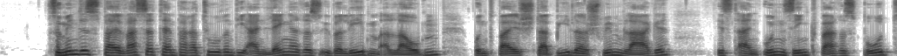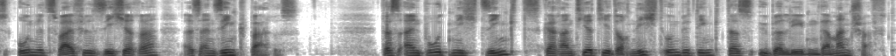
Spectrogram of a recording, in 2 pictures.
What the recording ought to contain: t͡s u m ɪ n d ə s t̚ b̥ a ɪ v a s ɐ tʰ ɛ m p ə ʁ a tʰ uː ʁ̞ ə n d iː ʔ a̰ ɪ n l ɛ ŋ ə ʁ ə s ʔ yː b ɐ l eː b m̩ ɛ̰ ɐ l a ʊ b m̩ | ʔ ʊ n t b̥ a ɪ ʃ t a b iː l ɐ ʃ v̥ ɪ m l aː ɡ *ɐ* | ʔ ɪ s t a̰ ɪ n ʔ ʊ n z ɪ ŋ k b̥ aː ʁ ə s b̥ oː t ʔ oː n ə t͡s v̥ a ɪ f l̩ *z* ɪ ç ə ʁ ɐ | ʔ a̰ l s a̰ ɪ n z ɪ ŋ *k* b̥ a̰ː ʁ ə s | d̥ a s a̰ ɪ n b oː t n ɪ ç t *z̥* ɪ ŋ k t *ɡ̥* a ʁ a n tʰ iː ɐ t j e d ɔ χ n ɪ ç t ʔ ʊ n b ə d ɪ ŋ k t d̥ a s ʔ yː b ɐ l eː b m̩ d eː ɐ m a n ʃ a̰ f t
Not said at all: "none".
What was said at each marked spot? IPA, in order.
ə, z, k, z̥, ɡ̥

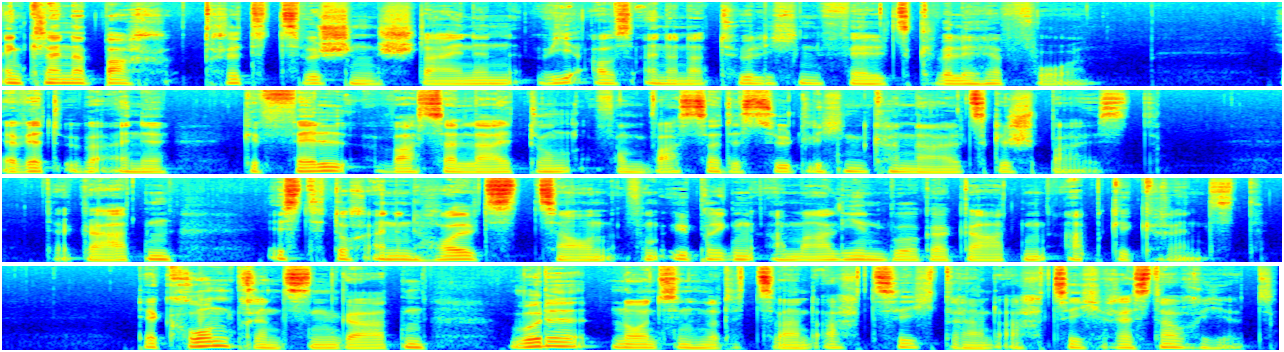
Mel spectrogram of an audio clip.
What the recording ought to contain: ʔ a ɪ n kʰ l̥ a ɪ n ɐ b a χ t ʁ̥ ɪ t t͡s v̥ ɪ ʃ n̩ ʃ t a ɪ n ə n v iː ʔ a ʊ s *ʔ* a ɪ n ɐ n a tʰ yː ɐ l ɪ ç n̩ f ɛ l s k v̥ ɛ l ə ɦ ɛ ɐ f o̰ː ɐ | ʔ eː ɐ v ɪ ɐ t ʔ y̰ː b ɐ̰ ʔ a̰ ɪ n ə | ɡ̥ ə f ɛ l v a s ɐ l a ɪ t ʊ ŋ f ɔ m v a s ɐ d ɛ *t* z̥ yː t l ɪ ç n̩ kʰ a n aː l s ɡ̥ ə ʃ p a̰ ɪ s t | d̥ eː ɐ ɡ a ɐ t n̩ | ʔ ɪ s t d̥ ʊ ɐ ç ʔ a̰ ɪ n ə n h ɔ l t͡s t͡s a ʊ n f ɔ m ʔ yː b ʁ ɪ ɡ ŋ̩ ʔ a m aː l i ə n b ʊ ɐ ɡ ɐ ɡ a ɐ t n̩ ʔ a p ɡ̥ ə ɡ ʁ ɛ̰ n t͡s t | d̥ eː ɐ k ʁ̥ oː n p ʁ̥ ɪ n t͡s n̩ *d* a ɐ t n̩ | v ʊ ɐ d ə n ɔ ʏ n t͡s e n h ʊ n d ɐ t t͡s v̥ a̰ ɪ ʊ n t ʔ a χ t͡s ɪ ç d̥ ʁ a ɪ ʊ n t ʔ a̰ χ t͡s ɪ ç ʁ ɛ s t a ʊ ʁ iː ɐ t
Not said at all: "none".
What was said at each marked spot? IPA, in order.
ʔ, s, ɡ

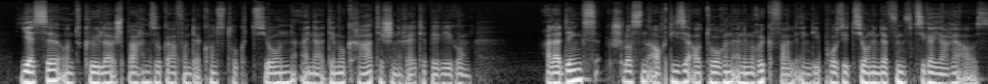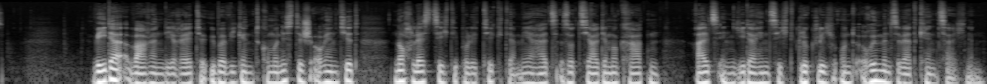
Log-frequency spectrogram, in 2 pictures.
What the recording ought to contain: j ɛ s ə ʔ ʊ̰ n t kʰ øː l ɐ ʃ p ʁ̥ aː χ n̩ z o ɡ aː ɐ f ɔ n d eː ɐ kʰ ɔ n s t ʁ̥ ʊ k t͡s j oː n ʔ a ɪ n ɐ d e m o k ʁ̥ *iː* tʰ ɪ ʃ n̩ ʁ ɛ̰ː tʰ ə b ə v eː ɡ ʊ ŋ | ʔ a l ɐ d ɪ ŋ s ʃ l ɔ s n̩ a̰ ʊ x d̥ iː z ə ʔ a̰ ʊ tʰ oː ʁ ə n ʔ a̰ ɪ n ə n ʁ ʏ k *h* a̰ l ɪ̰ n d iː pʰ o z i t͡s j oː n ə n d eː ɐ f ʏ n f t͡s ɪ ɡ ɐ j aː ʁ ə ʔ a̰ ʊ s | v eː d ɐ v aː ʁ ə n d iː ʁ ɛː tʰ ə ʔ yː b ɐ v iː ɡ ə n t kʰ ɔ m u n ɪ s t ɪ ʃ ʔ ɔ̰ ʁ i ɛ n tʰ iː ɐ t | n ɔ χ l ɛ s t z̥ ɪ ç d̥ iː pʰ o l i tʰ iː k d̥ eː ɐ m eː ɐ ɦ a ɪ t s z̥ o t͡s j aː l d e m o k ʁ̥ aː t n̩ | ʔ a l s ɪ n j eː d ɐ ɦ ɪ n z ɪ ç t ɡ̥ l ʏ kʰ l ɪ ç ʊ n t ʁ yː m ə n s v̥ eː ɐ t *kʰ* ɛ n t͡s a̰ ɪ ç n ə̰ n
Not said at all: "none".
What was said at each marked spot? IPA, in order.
aː, f, kʰ

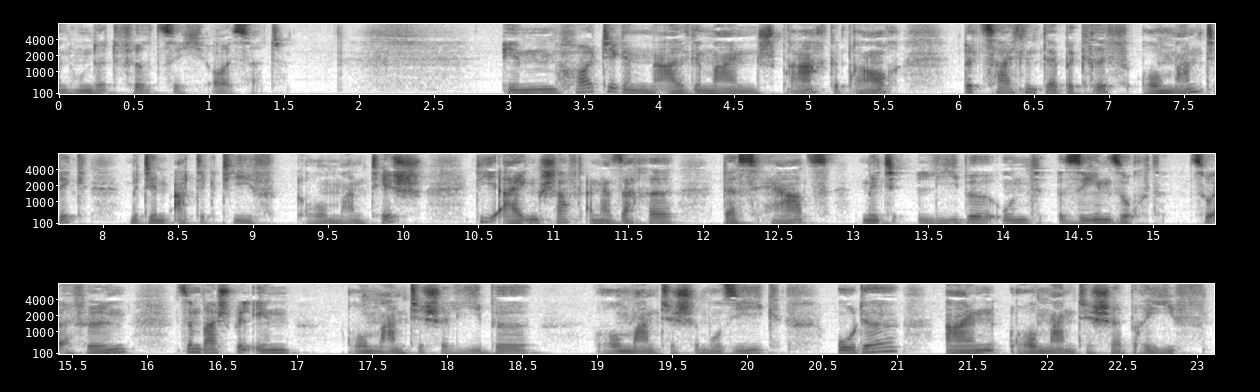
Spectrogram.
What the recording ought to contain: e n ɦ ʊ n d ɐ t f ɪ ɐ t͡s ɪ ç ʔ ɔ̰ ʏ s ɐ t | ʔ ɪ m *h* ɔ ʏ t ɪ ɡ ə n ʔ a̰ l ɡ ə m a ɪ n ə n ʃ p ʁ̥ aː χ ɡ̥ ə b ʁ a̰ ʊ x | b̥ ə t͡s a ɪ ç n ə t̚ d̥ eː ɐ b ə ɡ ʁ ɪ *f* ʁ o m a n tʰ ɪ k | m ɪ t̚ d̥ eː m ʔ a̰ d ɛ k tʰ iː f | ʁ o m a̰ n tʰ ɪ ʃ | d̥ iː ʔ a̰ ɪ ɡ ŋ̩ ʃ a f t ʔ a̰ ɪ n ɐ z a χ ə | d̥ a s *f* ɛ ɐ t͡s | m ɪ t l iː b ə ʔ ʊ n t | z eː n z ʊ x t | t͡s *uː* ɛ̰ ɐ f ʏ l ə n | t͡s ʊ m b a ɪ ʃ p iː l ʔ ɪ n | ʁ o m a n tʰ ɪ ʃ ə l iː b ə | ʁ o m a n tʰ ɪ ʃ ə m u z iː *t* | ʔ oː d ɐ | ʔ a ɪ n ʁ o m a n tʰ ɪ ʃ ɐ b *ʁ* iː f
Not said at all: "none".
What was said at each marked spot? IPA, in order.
h, f, h, u, k, ʁ

